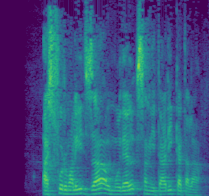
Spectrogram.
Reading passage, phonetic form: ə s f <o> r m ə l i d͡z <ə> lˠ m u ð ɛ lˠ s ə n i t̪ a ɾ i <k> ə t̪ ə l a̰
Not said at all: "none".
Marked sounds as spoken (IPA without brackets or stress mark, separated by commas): u, əː, k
